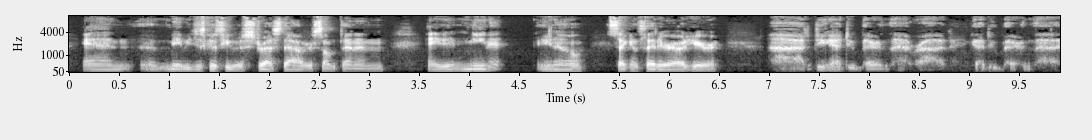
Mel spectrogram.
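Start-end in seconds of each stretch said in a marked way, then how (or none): 7.0-9.9 put-on muttering under the breath, lower and quieter. Retelling how dad scolded himself in the garage: imitating dad muttering under his breath. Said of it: "he just talked to himself under his breath".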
